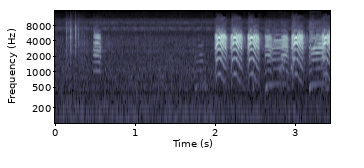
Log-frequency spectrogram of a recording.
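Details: Zebra finch family in a cage, parents feeding three juveniles and three new chicks, August 2023; a few faint chirps, then six loud, nasal, evenly spaced calls in quick succession.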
